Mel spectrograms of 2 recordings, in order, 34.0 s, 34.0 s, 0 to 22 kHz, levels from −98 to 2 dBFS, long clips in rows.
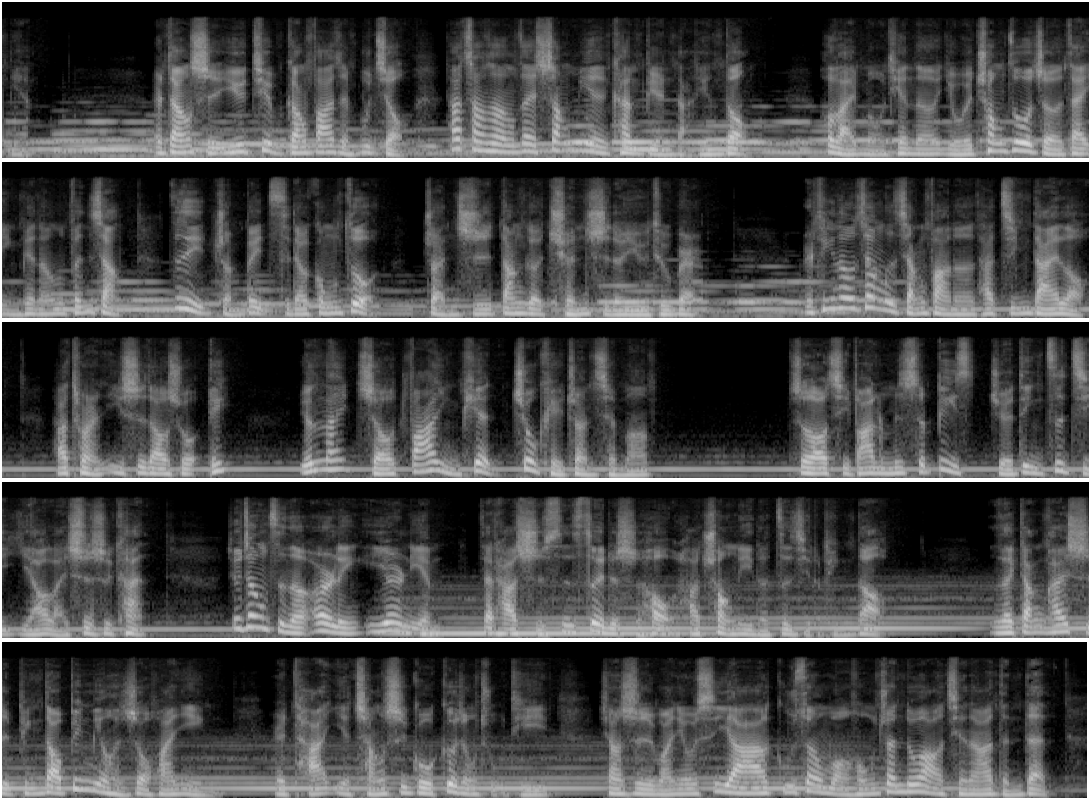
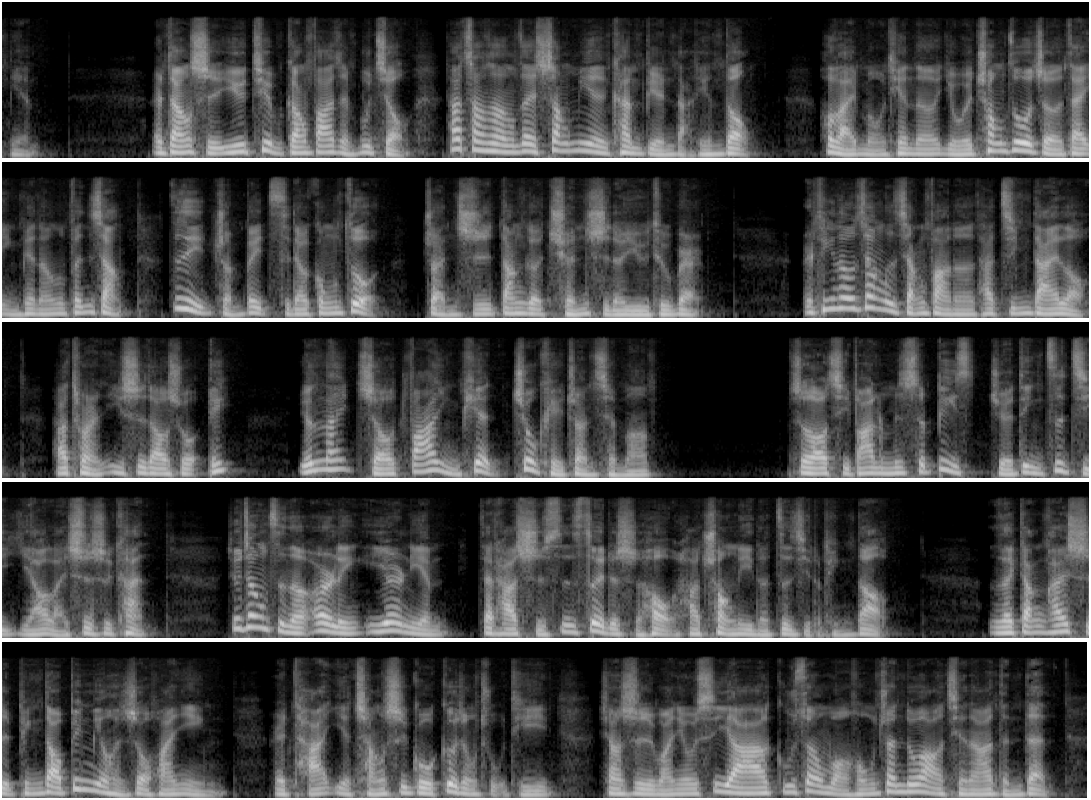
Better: second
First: background music; loud; throughout; 8 dB below the speech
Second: none

